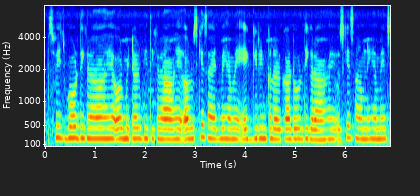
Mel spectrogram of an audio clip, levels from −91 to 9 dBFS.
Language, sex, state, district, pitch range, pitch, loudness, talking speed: Hindi, female, Bihar, West Champaran, 210-225 Hz, 220 Hz, -15 LUFS, 235 wpm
